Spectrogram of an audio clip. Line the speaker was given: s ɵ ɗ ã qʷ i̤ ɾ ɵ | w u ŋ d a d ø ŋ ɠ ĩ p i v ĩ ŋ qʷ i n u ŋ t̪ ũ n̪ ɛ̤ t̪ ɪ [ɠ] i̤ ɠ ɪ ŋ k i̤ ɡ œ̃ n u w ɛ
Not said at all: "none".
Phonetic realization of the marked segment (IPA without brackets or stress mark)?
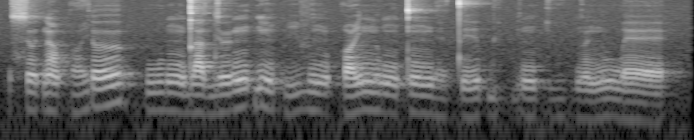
ɓ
